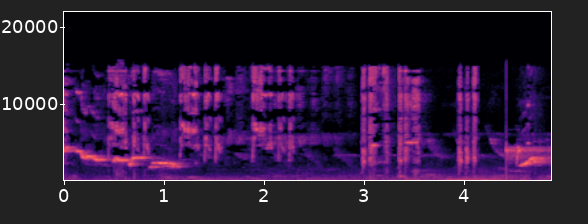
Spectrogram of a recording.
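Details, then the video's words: White-rumped shama, young forest-caught bird, master recording for training songbirds: opens with loud descending whistled phrases, followed by scattered clicks and sharp chips, pauses, then a final rising and falling whistled flourish. "Masteran Murai Batu Muda Hutan"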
